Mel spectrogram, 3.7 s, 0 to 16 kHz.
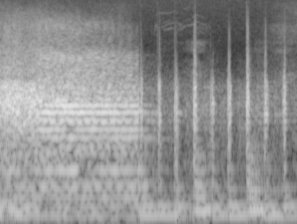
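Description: Electric guitar with its overdrive cleaned up by the volume knob, set about halfway down with the gain at about 2 o'clock: a held, mildly gritty chord rings out, then gives way to a quick run of rhythmic strummed chords. No talking.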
